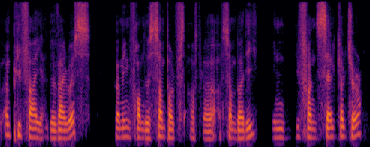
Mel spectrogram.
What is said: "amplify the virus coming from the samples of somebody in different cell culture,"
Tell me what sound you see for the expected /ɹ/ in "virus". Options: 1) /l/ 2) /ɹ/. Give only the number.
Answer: 2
